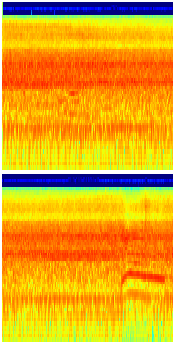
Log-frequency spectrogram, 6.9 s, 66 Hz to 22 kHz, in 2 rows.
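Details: White 4-175 tractor diesel idling after its first start following rear main frame repairs. Steady, even idle with a constant hum and no knocks or misses; normal idle.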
